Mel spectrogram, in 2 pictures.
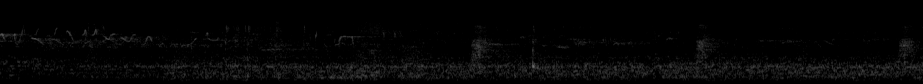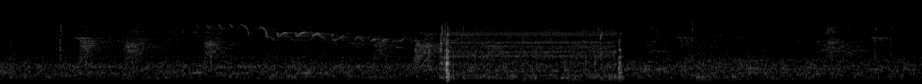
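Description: A bird chirps repeatedly.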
